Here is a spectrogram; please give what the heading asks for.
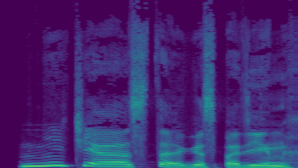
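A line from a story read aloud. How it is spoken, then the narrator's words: Whimpering. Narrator (Russian): хныкал колдун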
